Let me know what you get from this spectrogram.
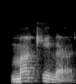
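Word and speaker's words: máquina: Makina. M a Q. U I N A and put a K above the Q and cross out the U. You don't pronounce a U.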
